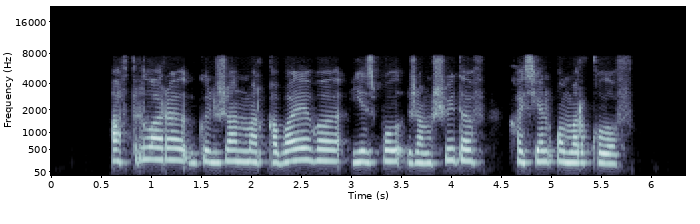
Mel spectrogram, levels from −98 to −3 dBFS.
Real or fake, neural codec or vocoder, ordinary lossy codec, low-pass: fake; codec, 16 kHz, 4.8 kbps, FACodec; none; none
